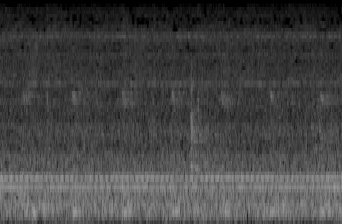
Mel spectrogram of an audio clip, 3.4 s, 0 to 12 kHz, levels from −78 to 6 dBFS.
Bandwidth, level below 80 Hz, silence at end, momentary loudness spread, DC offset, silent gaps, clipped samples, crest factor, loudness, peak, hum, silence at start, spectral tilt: 11.5 kHz; -56 dBFS; 0 s; 1 LU; under 0.1%; none; under 0.1%; 14 dB; -33 LUFS; -20 dBFS; none; 0 s; -4.5 dB/octave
